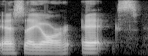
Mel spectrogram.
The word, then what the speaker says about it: sarx: flesh or SARS uh the actual way that that would have been properly spelled would be s a RX rather than KS but I I'm saying it here in the way it would be pronounced uh and that really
